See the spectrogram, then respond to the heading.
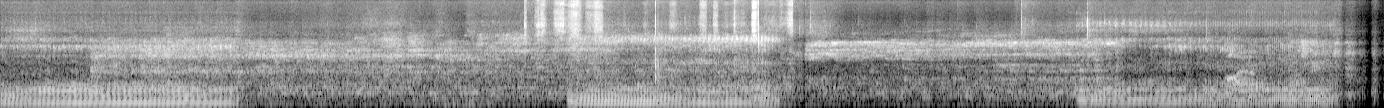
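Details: Adult male partner snoring: loud, buzzing rattles on each breath in, separated by quieter breaths out; typical heavy snoring.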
